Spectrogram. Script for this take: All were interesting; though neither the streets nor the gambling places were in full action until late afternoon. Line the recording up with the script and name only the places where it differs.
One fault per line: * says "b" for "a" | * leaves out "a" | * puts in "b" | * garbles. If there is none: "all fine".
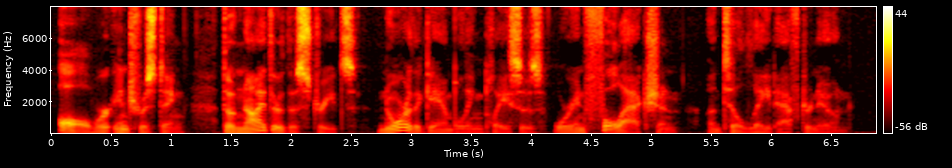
all fine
